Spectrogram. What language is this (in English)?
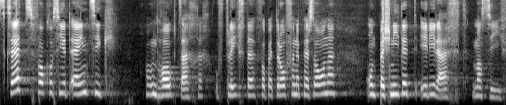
Swiss German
